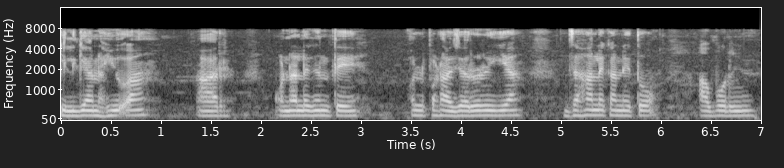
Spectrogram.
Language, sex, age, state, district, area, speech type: Santali, male, 18-30, Jharkhand, East Singhbhum, rural, spontaneous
